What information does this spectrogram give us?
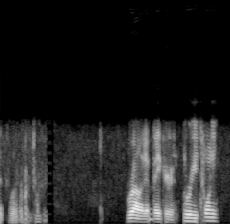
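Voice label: Raleigh Police Northeast District Dispatch, p25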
